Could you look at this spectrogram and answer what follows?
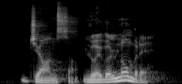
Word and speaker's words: Johnson: La J se pronuncia igual que en Justin. Johnson, Johnson.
